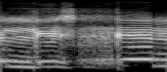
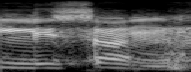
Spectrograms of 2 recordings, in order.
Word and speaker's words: listen: तो इसे लिस्टेन नहीं पढ़ना है, यहाँ पर जो है टी जो साइलेंट होता है। तो इसे हम क्या पढ़ते हैं? इसे हम लोग पढ़ते हैं लिसन, ठीक है।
